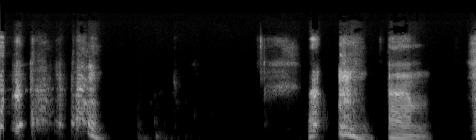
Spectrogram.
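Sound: throat clearing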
